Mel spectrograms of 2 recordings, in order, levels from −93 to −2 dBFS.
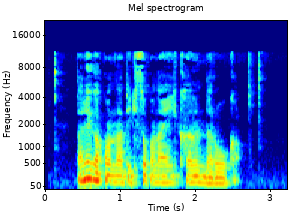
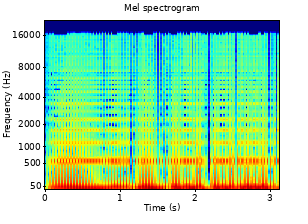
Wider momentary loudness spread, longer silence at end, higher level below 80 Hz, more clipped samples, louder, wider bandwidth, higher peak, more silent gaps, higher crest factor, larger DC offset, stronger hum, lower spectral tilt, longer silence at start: first, 19 LU vs 2 LU; first, 0.5 s vs 0 s; second, -54 dBFS vs -14 dBFS; neither; second, -27 LUFS vs -17 LUFS; second, 11.5 kHz vs 17.5 kHz; second, -10 dBFS vs -2 dBFS; neither; first, 18 dB vs 10 dB; neither; neither; first, -6 dB/octave vs -4.5 dB/octave; about the same, 0.1 s vs 0.05 s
